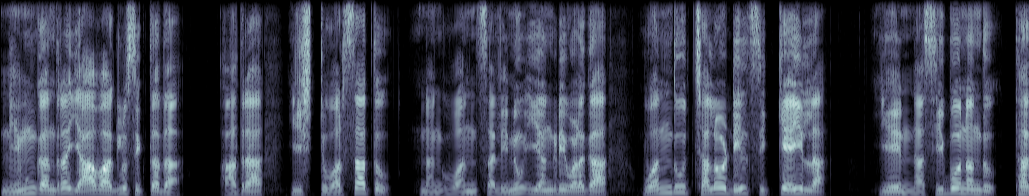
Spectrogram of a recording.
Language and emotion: Kannada, disgusted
